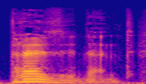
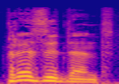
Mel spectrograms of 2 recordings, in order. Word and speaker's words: prezydent: Prezydent to jest z tym akcentem na pierwszą sylabę, to jest po amerykańsku, po polsku prezydent.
